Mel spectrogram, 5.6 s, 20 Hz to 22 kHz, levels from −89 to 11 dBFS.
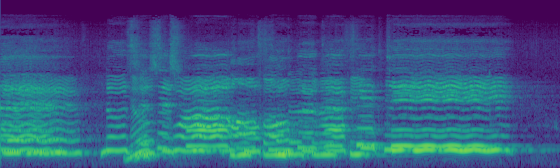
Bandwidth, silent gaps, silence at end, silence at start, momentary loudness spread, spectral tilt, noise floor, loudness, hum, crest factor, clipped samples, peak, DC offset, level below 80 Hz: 14 kHz; none; 0.3 s; 0 s; 8 LU; -3.5 dB/octave; -41 dBFS; -16 LUFS; none; 14 dB; under 0.1%; -2 dBFS; under 0.1%; -74 dBFS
